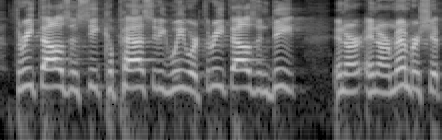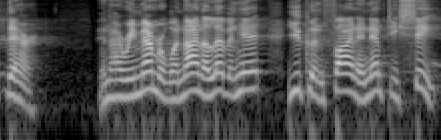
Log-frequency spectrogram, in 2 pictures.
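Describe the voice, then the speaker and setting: A man's voice: high-pitched, pushed and bright. A man with an American accent preaching a fiery sermon in an urgent, admonishing, prophetic manner, pressing listeners with rhetorical questions and calls for amens. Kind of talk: fiery sermon calling for repentance.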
